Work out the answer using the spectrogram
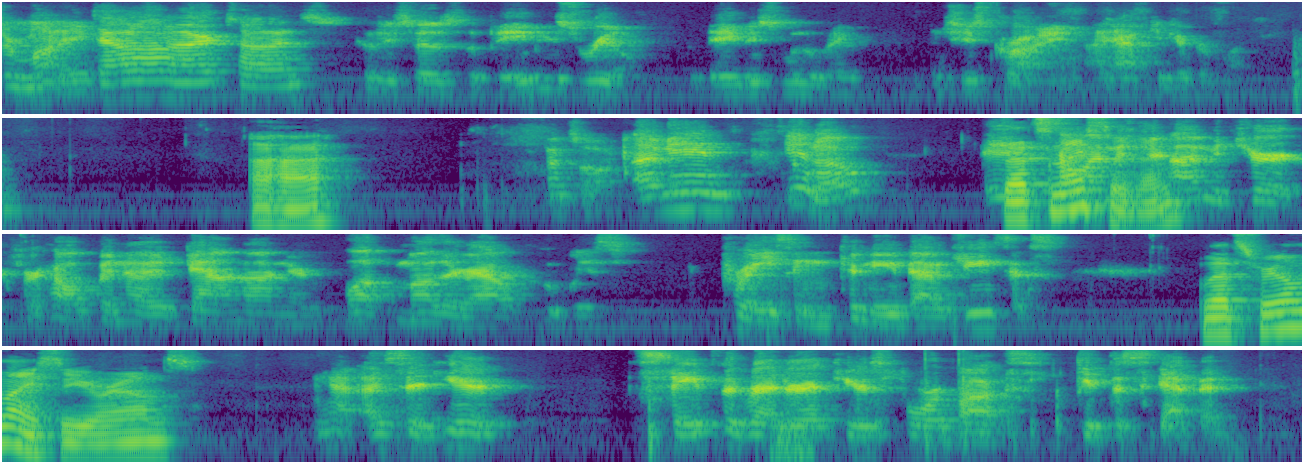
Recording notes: call in from atlanta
